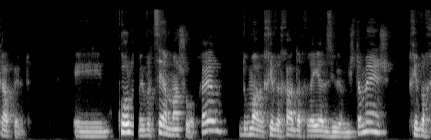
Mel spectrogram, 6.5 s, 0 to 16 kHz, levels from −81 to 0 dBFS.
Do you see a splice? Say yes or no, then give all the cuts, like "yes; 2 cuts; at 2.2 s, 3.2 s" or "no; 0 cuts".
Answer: yes; 1 cut; at 2.0 s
